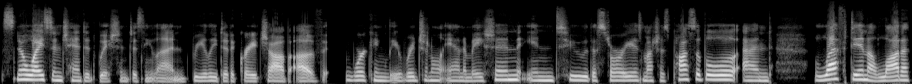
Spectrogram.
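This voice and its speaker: A woman's voice: lowish voice, no room sound, studio quality. A woman co-hosting a podcast as a historian, explaining things in a casual, conversational manner. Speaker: podcast co-host.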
